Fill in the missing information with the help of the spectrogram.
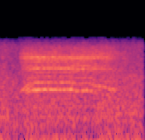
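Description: A single sheep bleats once, a drawn-out, wavering baa lasting over a second, clear against a faint background hiss, with no talking.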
